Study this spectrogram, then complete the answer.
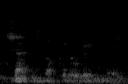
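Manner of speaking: hushed, doubting inner thought; very soft muttered thought to yourself; doubtful aside. Retold or imitated. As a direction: say it under your breath, disbelieving. Retells his private doubting thought.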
